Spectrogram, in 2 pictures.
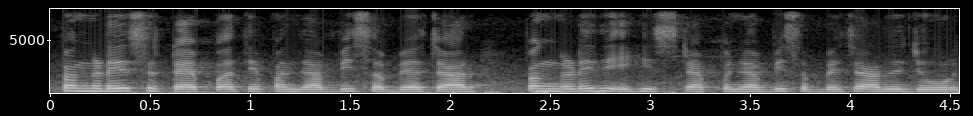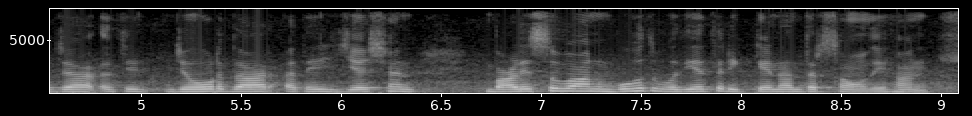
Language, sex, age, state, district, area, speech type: Punjabi, female, 45-60, Punjab, Barnala, rural, spontaneous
